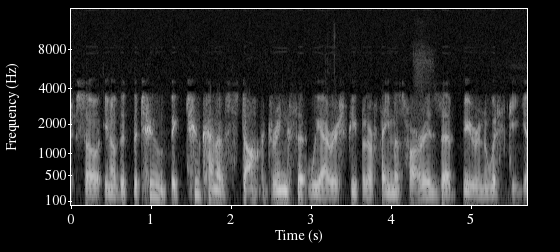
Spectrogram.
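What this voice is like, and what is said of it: Irish accent. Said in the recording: “I'm obviously from my accent, I'm Irish.”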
